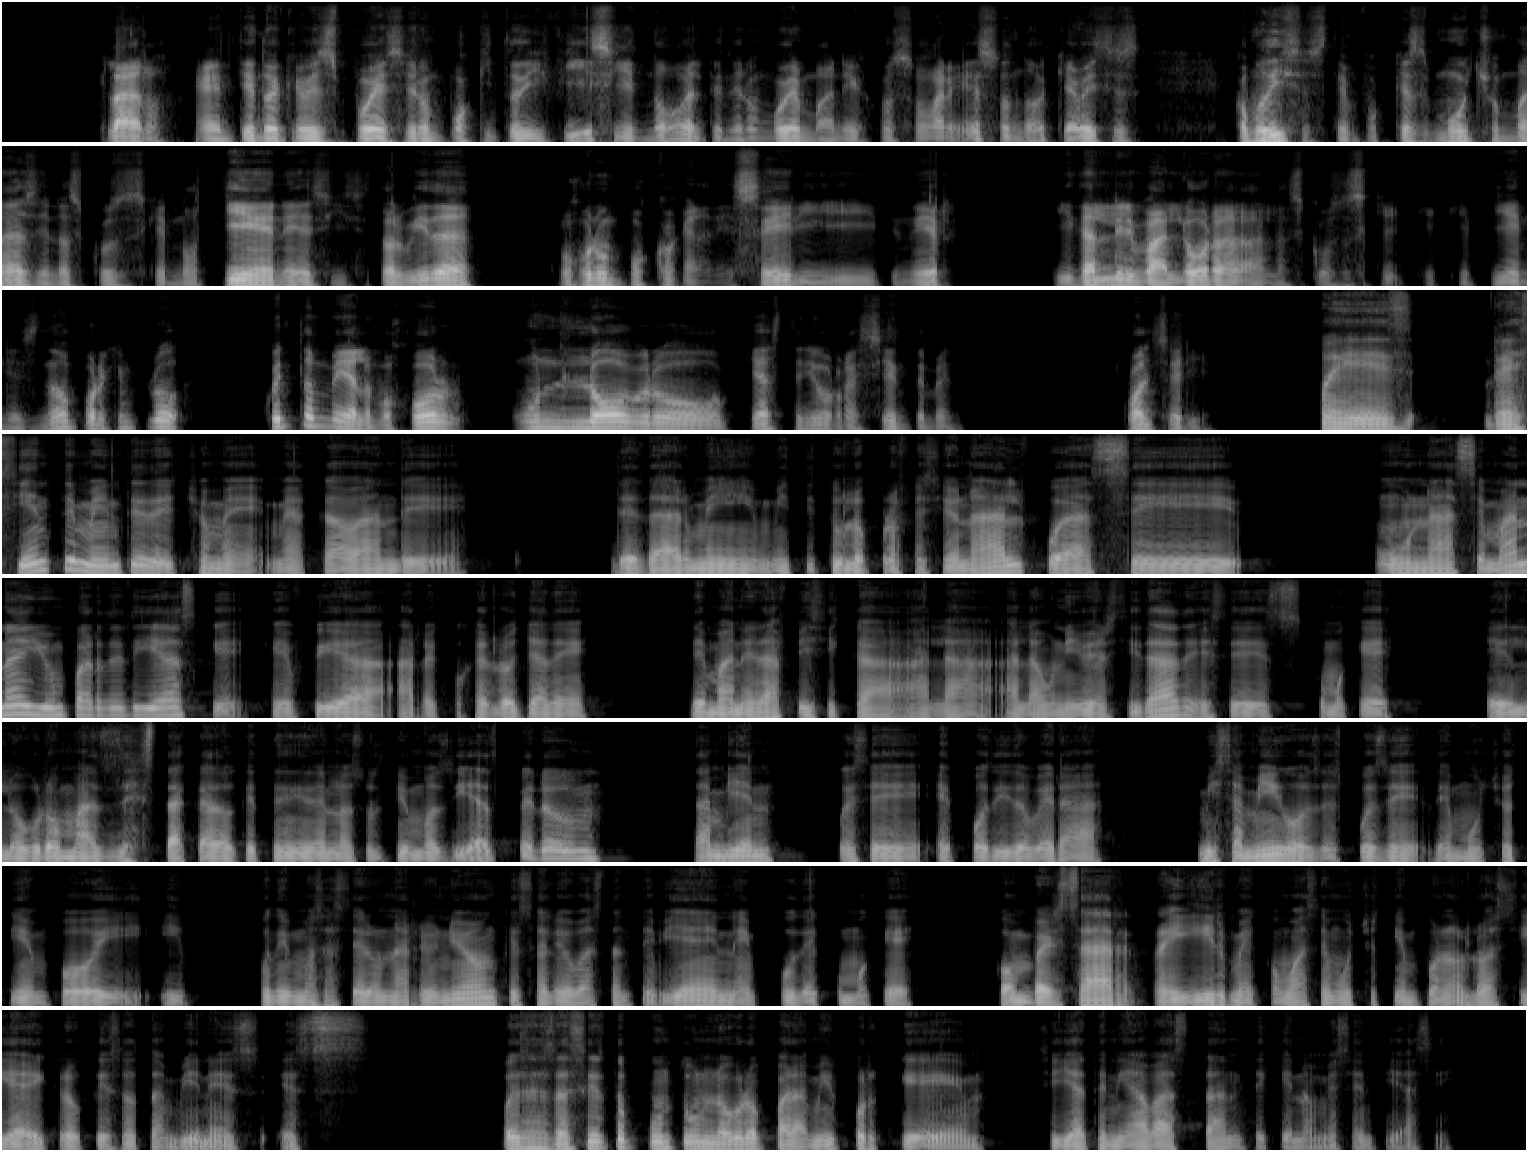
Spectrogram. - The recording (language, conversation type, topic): Spanish, advice, ¿Cómo puedo practicar la gratitud a diario y mantenerme presente?
- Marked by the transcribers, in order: none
